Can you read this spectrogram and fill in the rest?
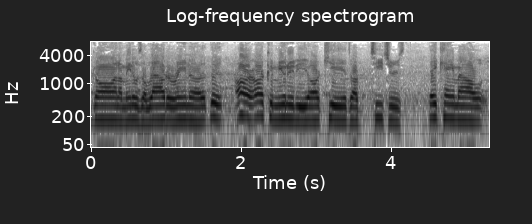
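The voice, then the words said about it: Hoarse, strained voice. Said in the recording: “My voice is gone. ... My voice is”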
